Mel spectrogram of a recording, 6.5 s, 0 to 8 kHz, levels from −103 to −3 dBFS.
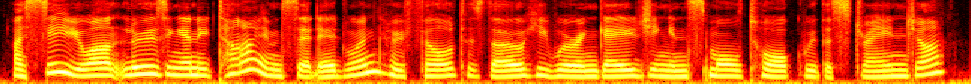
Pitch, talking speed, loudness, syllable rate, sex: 210 Hz, 205 wpm, -16 LUFS, 4.9 syllables/s, female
